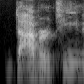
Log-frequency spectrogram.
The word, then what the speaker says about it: Dobberteen: Buddy Lee Dobberteen.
